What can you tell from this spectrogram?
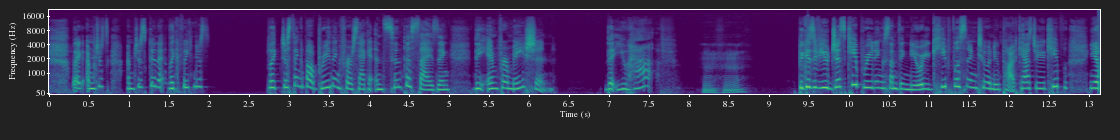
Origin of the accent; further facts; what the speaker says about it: Ohio, United States; I grew up in Ohio. I still remember the farm report in the middle of the 12 o'clock news.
